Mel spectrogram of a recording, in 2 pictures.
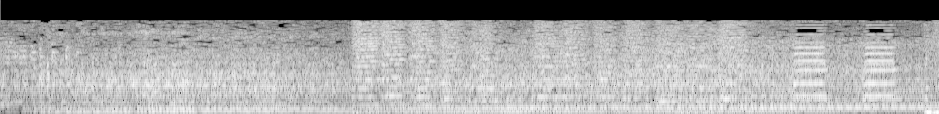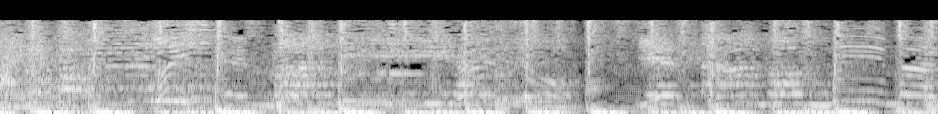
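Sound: motorcycle engine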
